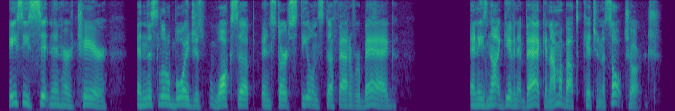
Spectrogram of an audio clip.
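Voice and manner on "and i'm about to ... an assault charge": ordinary talk, nothing marked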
